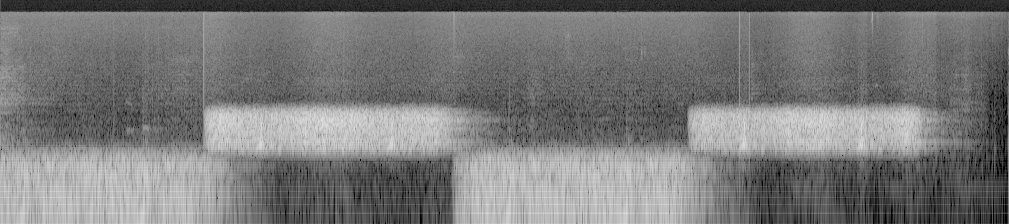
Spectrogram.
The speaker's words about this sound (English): Yes, we, we have the power of to play black holes to push a button and play the sound.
